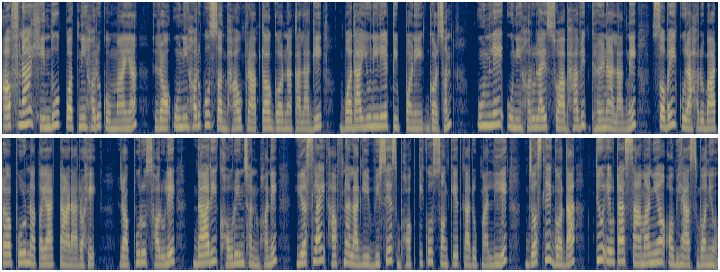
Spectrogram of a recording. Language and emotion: Nepali, neutral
